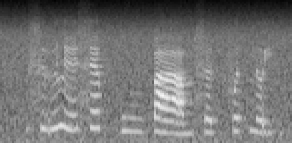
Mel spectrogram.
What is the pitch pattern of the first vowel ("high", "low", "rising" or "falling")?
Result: rising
